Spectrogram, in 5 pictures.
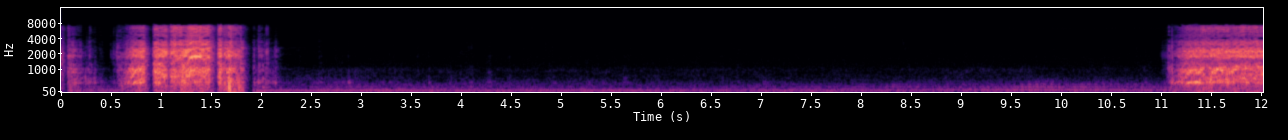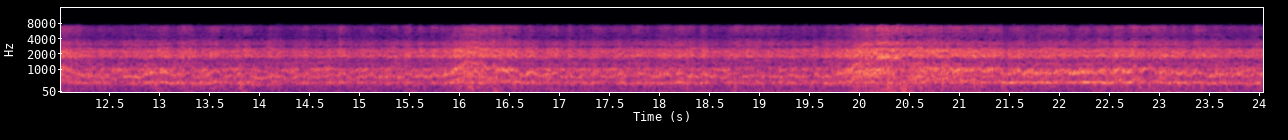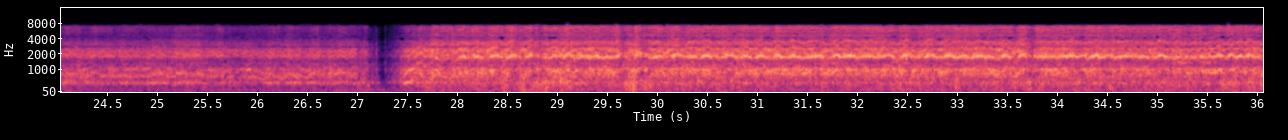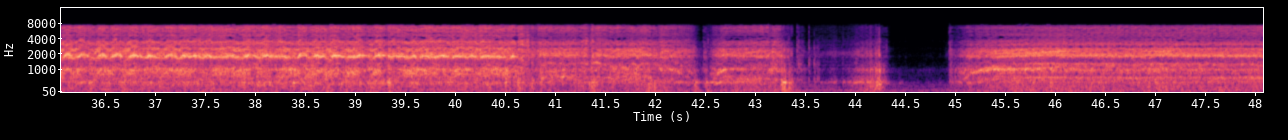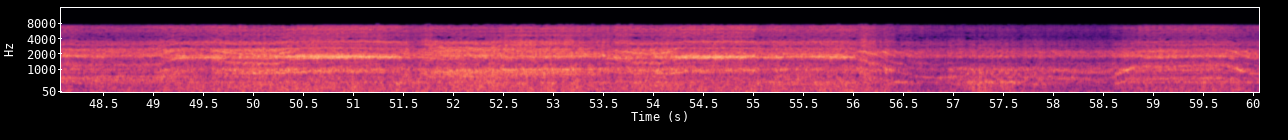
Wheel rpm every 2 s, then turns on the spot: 90, 0, 0, 0, 10, 100, 90, 110, 90, 140, 110, 100, 90, 190, 230, 230, 230, 220, 240, 220, 110, 30, 130, 160, 210, 220, 220, 190, 90, 120.
42-44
